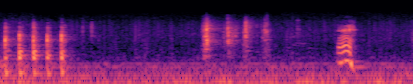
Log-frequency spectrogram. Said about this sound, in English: The pair traveled many miles through the mountains and woods and came to the little town called Malden, made their way to a cluster of cabins, and at the door of one, the woman knocked.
